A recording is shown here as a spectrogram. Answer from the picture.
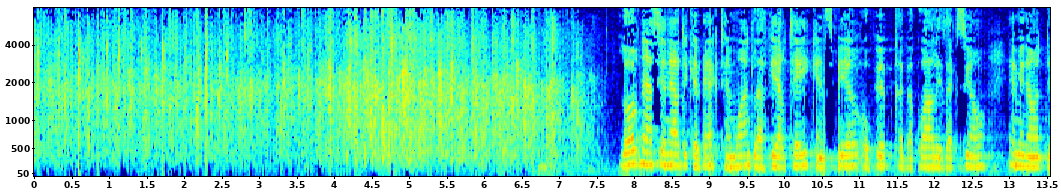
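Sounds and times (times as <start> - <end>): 
audience applause: 0.0 - 7.6
speech: 7.8 - 13.5.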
